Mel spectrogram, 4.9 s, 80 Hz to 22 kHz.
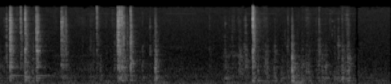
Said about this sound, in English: put our side cover on, slide it in like so, and then tighten up my 2 thumb screws.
